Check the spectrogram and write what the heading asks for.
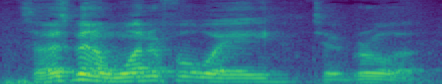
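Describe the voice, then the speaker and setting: A man from Houston, a guest author talking in a casual interview, folksy and quick to laugh. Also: mid-range voice, animated, slight background noise. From Houston, Texas. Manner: laughs easily, folksy and proud.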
